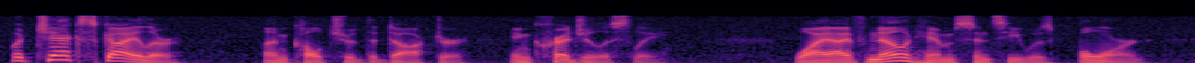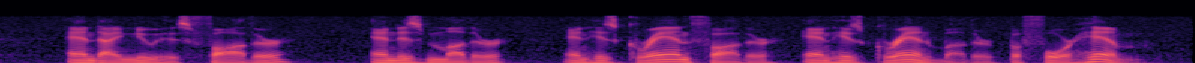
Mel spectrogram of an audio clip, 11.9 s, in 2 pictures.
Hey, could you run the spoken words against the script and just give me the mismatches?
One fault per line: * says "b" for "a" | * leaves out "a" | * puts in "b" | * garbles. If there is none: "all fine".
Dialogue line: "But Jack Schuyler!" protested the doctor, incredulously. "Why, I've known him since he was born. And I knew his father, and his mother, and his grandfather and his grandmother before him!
* says "uncultured" for "protested"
